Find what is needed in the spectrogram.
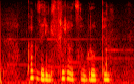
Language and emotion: Russian, neutral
